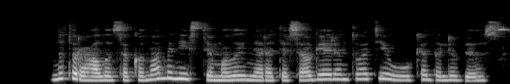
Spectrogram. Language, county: Lithuanian, Kaunas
